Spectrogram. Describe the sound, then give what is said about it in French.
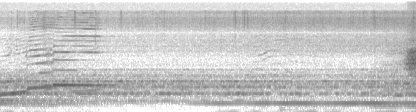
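A steady electronic wildlife alert alarm on a ship, signalling whales, other animals or icebergs, rings continuously for several seconds with sustained harmonic bands, fairly loud, with a brief rising sweep at the start and no voices. “Et donc cette alarme, c'était à n'importe quel moment, tu savais que tu allais voir euh, des animaux ou n'importe quoi d'autre d'extraordinaire devant toi ou un iceberg euh, bien particulier.”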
